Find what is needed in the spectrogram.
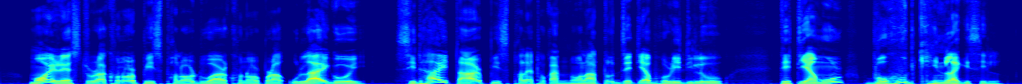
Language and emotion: Assamese, disgusted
